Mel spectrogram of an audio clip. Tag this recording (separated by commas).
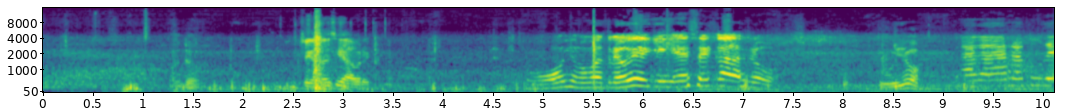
Speech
